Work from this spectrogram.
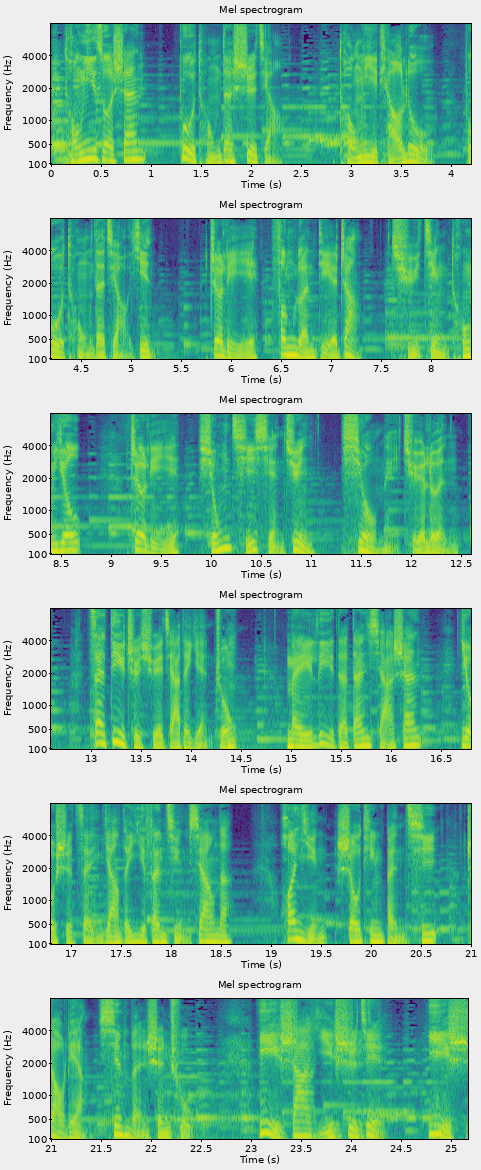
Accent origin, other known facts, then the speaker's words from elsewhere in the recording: Lanzhou, Gansu, China; 其实，在我的故乡兰州附近的很多的那个山，你走的深一点，你都能看到这样的地貌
